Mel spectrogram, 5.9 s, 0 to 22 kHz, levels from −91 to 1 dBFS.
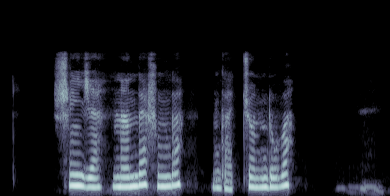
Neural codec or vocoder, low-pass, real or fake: codec, 16 kHz, 4 kbps, FreqCodec, larger model; 7.2 kHz; fake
